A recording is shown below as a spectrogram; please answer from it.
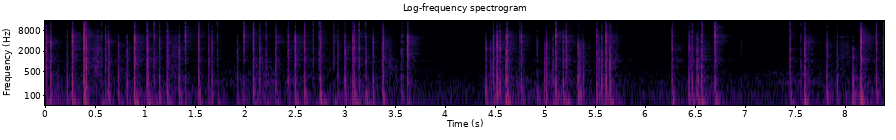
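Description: Long nails scratch and tap a mat of chevron-patterned paper straws draped over the microphone. Quick, bright, papery clicks and crinkly scratches come in dense bursts, with short quiet gaps near 4 and 6 seconds.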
